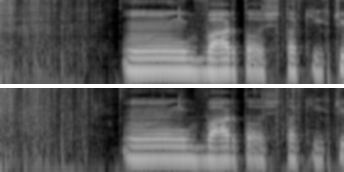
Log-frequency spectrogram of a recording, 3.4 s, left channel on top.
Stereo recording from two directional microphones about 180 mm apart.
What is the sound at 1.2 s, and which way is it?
Speech, 45° left (ahead or behind).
